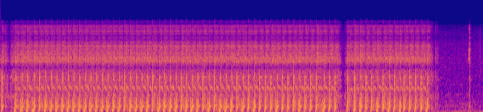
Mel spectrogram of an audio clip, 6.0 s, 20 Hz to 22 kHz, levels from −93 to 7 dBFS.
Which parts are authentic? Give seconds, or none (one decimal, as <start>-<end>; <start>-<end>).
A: 0.0-4.0; 5.0-6.0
